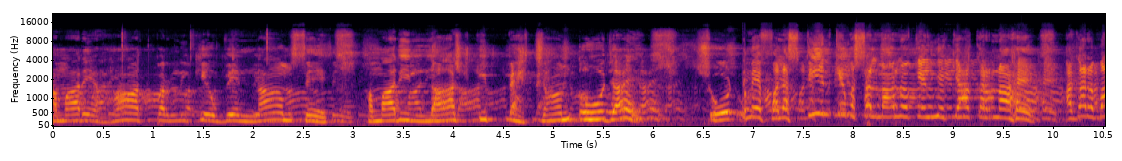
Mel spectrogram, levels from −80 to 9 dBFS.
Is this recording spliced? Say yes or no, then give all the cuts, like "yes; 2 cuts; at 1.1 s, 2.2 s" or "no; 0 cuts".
yes; 1 cut; at 6.9 s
